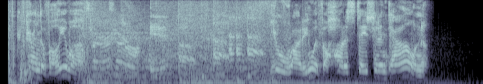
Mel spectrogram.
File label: Female radio voice dj sweeper turn the volume up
